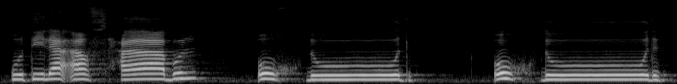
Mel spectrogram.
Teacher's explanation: قاف کے اوپر پیش ہے یہ بھی کھینچ کر نہیں پڑھا جاتا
